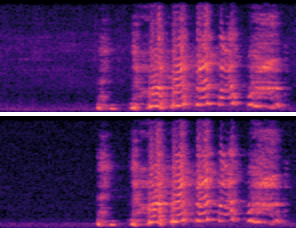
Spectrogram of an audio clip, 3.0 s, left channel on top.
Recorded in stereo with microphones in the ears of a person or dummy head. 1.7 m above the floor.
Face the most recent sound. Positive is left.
turn(degrees=-30)  # may be behind; listen again after turning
